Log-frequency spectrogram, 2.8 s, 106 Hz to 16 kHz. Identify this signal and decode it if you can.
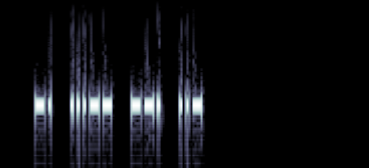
Morse code, heard as a keyed tone, about 47 wpm, spaced as for 35 wpm, 700 Hz. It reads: N3GU
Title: USA Call Signs - 4 Characters - 2x Character Spacing - 50wpm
